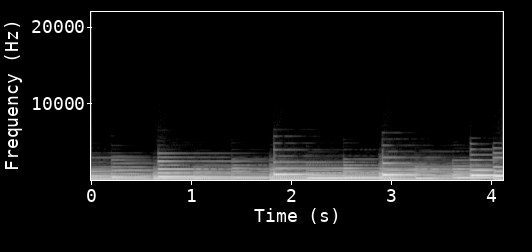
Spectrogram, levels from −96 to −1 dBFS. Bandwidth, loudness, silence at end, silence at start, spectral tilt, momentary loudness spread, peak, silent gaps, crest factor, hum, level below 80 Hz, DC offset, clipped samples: 4.9 kHz; -21 LUFS; 0 s; 0 s; -11 dB/octave; 6 LU; -6 dBFS; none; 14 dB; none; -54 dBFS; under 0.1%; under 0.1%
